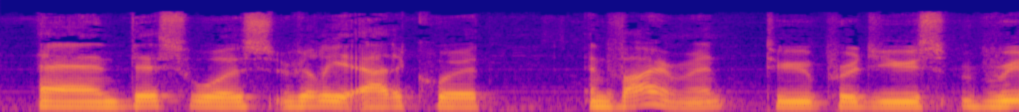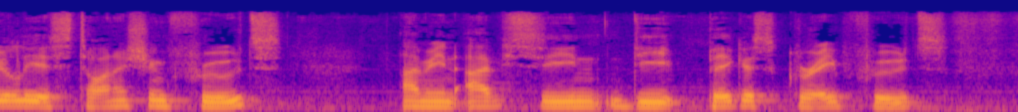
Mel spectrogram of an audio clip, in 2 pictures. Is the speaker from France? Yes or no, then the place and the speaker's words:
yes; France; also born or lived in Cameroon; I was born in Cameroon. I lived there just for 1 year. I don't have any memories. That's where I was born due to medical reasons. It's a harsh climate over there. Mm. My parents decided to move back to France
